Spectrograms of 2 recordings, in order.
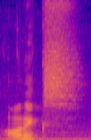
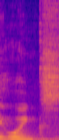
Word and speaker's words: Onyx: How do you pronounce Onyx? Onyx. Onyx. I always want to say Oinks, like a pig.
